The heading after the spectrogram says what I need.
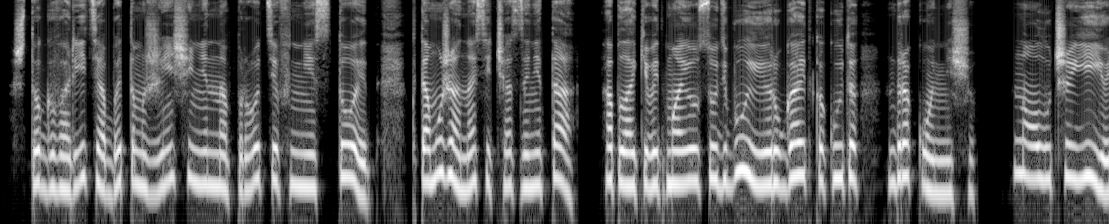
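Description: Woman narrator, young adult, first-person audiobook, wry conversational read, mellow tone, dry close sound. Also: fairly high pitch, dry recording. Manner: wry, conversational inner monologue.

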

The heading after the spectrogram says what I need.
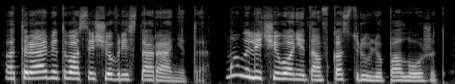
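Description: A nosy old countrywoman fusses and scolds in plain village speech, her voice pitched up and pushed louder, as a woman reader puts her on. She grumbles at everything new. The recording is dry and close. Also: animated, brisk, dry recording, close to an everyday voice. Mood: fretting. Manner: rustic colloquial speech, fussing and scolding.

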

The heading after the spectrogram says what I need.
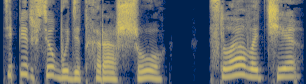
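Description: A sly, hunched old crone with a quavering, high, drawn-out voice, put on by a woman reading a storybook. She coos and laments, dripping with sugary endearments while hiding a fawning slyness. The sound is dry and close. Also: lively intonation, a little mellow, no room sound. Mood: cooing.

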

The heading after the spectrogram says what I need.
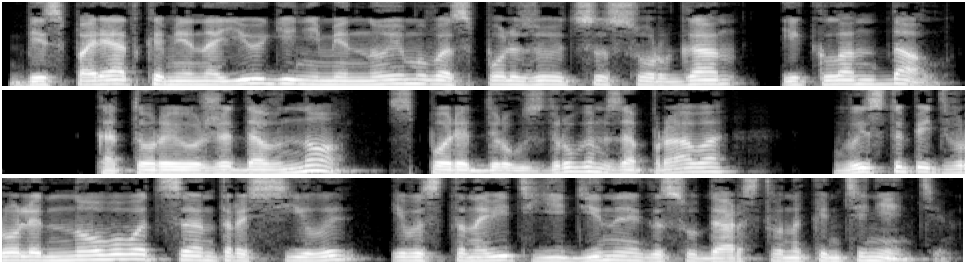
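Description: A man reading an audiobook, voicing a retired male officer turned politician who lays out his case calmly and formally. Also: mid-range voice, no echo, clean studio sound, lightly acted. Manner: measured, formal speech-making.

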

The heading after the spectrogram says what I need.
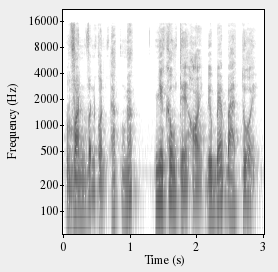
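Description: Husky man telling a ghost story. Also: medium pitch, big pitch swings, a little fast.

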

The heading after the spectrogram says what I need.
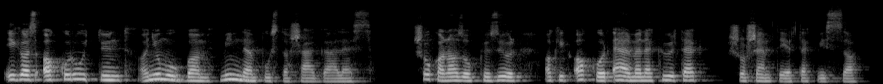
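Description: A talkative country peasant, folksy and eager, speaking to his master with homely warmth, as a woman reads him in an audiobook. The voice sits a little low for a woman, with a dark, mellow tone. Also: natural voice. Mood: earnest. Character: chatty grateful middle-aged peasant man. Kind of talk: audiobook reading.

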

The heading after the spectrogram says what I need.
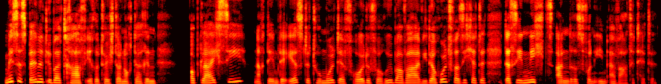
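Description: A woman's voice: fairly low pitch, normal speed, no echo, studio quality. Composed woman narrating an audiobook. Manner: even, composed storytelling. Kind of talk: scripted narration of a classic novel.

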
